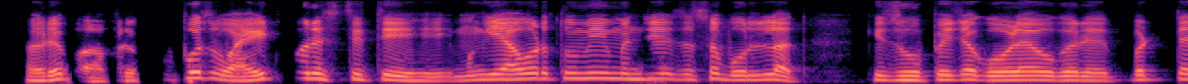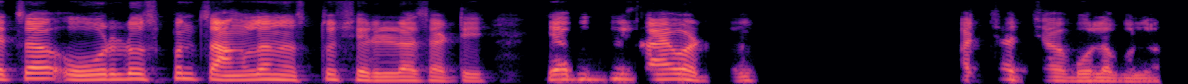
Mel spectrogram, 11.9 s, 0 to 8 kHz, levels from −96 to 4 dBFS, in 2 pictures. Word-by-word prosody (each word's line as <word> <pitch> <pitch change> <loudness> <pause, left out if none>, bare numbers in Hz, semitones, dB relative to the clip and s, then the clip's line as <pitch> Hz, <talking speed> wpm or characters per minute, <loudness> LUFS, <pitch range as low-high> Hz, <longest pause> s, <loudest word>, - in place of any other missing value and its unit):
अरे 135 +5 +4
बापरे! 130 -6 -5
खूपच 215 +7 +2
वाईट 150 +6 +4
परिस्थिती 180 -4 +1
आहे 130 - -2
ही. 130 +1 -5
मग 150 +5 -4
यावर 180 +3 +5
तुम्ही 205 0 +1
म्हणजे 190 -1 0
जसं 170 +2 -3
बोललात, 160 +2 +2 0.4
की 155 - 0
झोपेच्या 150 +3 +2
गोळ्या 150 0 +4
वगैरे 145 -2 +2
बट 165 0 -1
त्याचा 185 +2 +2
ओव्हरडोस 175 +1 -2
पण 200 - -2
चांगला 165 +1 +4
नसतो 160 +3 -6
शरीरासाठी, 130 -4 -3 0.3
याबद्दल 175 +1 -3
काय 175 0 +4
वाटतं? 135 -7 -3 1.1
अच्छा, - - -9
अच्छा. 130 - -8
बोला, 120 0 -4
बोला. 110 0 -10
160 Hz, 155 wpm, -24 LUFS, 135-180 Hz, 1.1 s, यावर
